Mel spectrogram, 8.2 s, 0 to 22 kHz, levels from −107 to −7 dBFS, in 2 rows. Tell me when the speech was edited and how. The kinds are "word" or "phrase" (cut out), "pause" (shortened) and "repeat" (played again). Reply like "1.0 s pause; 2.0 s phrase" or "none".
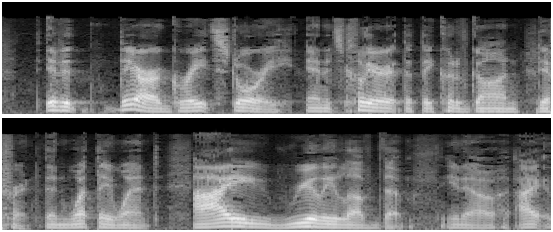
2.6 s word; 4.0 s word; 5.5 s word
